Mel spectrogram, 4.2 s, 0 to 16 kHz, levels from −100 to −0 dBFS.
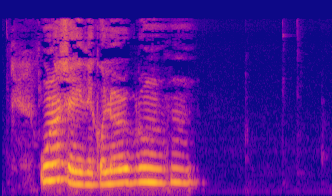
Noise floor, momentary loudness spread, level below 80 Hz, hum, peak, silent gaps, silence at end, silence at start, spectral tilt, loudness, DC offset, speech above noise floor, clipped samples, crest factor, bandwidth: -76 dBFS; 18 LU; -70 dBFS; none; -6 dBFS; none; 1.7 s; 0.15 s; -3.5 dB/octave; -20 LUFS; under 0.1%; 56 dB; under 0.1%; 16 dB; 11.5 kHz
